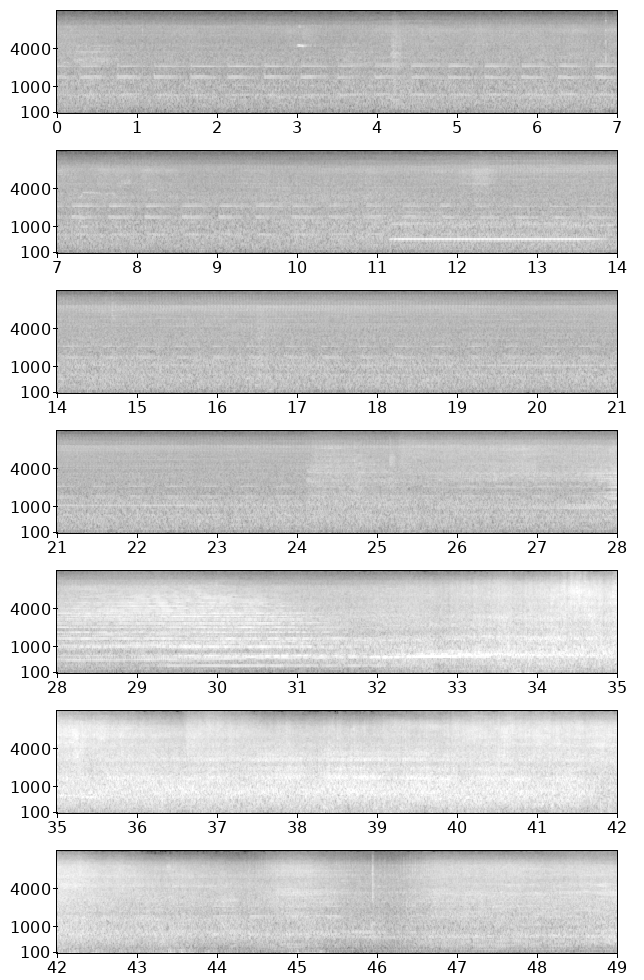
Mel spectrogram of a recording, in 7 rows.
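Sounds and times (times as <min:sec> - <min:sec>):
train wheels rushing on rails: 0:00.0 - 0:49.0
train horn blast: 0:11.2 - 0:14.0, 0:27.6 - 0:33.8.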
